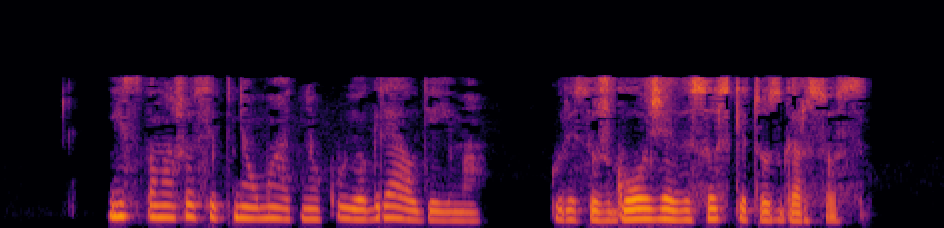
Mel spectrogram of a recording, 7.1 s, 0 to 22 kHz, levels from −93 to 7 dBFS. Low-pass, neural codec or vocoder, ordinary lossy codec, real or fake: 5.4 kHz; none; MP3, 24 kbps; real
